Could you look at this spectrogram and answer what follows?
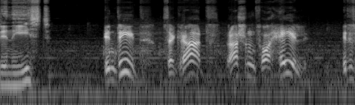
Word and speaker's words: Grad: But most in the business pronounce it as Grad, Russian style.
